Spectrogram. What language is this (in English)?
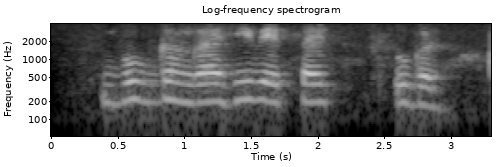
Marathi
